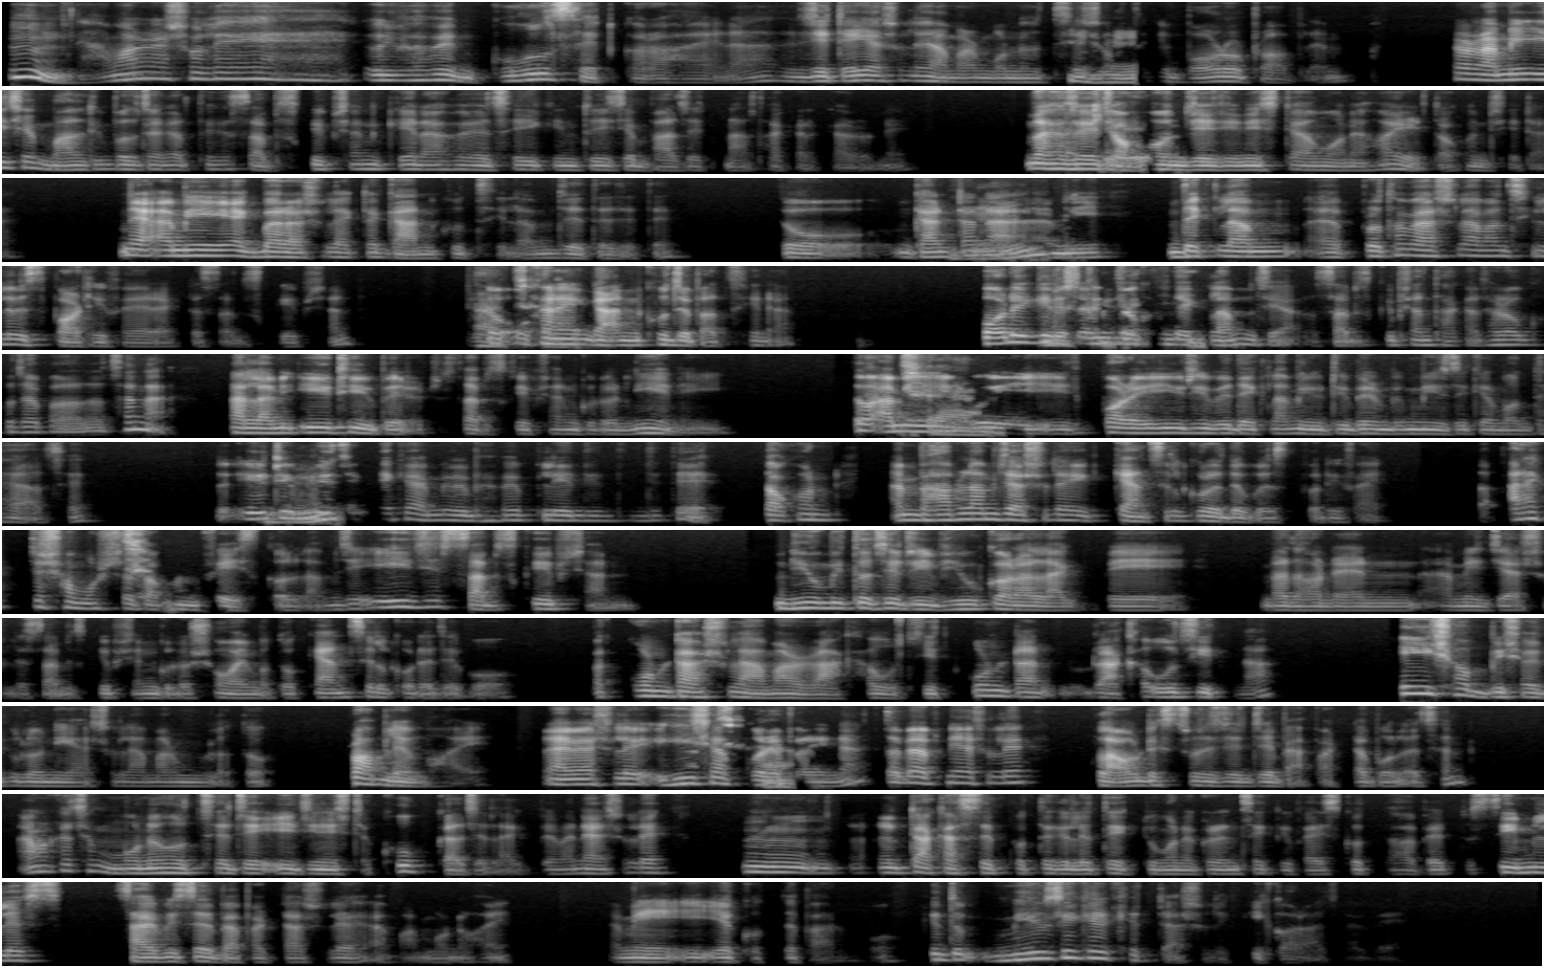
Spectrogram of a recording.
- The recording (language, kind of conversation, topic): Bengali, advice, আমি কীভাবে ডিজিটাল সাবস্ক্রিপশন ও ফাইল কমিয়ে আমার দৈনন্দিন জীবনকে আরও সহজ করতে পারি?
- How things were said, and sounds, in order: static; distorted speech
